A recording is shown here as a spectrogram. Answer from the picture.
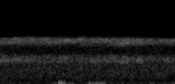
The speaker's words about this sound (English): The familiar sound of a frog chorus in this part of the Pacific Northwest has come to mean that spring has arrived.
